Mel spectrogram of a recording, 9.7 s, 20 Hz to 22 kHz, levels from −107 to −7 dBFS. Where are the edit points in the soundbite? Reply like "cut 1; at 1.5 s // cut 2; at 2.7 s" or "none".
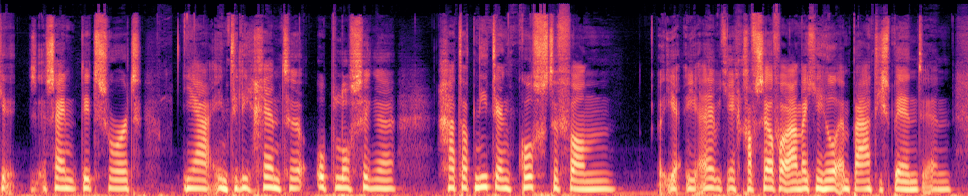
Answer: cut 1; at 1.7 s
